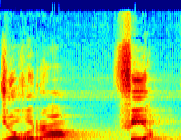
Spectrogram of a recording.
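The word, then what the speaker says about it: جغرافیہ: अक्सर बच्चे इसको गलत प्रोनाउंस करते हैं, लेकिन आपने आज के बाद इसको बिल्कुल सही प्रोनाउंस करना है। जीम, गैन, जुग, रे, अलिफ़रा, जोग्राफ़िया। ये तो हो गया जोग्राफ़िया का तारुफ़।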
